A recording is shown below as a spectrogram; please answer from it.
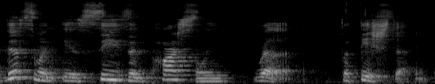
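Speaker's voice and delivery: usual speaking voice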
